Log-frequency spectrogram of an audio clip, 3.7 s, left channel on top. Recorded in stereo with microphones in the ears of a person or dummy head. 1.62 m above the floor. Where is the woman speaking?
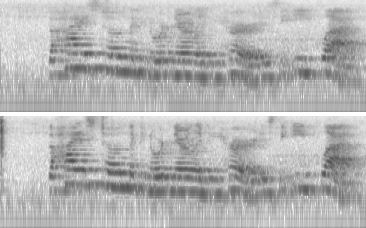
40° right (ahead or behind), 6.5 m; by 3.6 s 20° right (ahead or behind), 6 m.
